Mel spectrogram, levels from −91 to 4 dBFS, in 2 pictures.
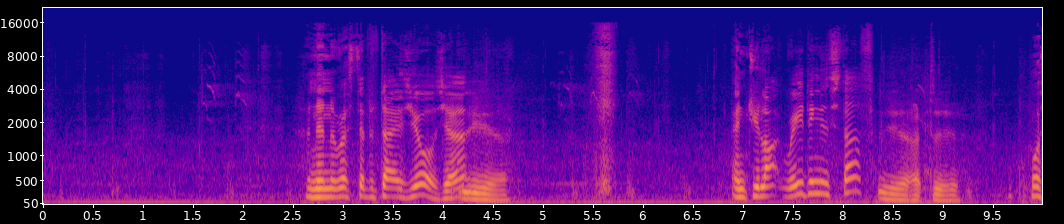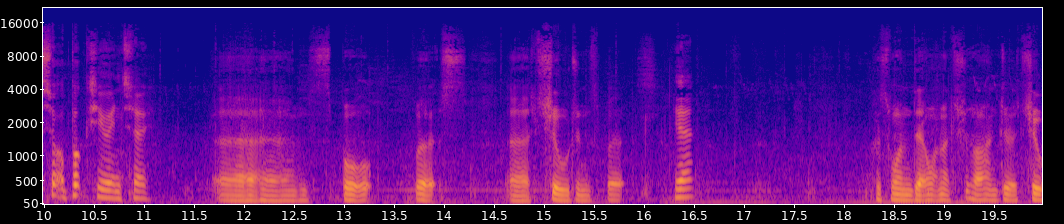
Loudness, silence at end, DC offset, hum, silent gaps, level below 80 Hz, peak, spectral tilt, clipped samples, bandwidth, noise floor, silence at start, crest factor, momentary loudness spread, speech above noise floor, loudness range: -28 LUFS; 0 s; under 0.1%; none; none; -52 dBFS; -8 dBFS; -6.5 dB/octave; under 0.1%; 16 kHz; -54 dBFS; 0.15 s; 22 dB; 18 LU; 27 dB; 4 LU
